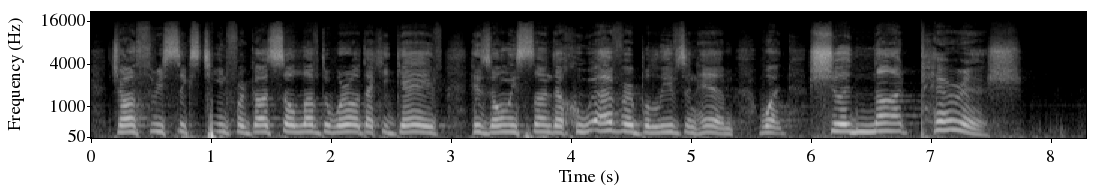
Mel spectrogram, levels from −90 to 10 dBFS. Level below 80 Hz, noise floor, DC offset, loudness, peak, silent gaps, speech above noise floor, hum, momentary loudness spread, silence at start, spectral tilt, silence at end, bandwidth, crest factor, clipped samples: -40 dBFS; -58 dBFS; under 0.1%; -26 LUFS; -4 dBFS; none; 33 dB; none; 8 LU; 0.2 s; -4.5 dB/octave; 0.6 s; 15 kHz; 20 dB; under 0.1%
